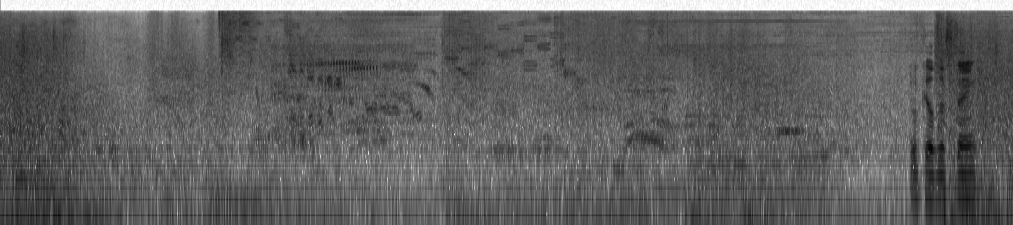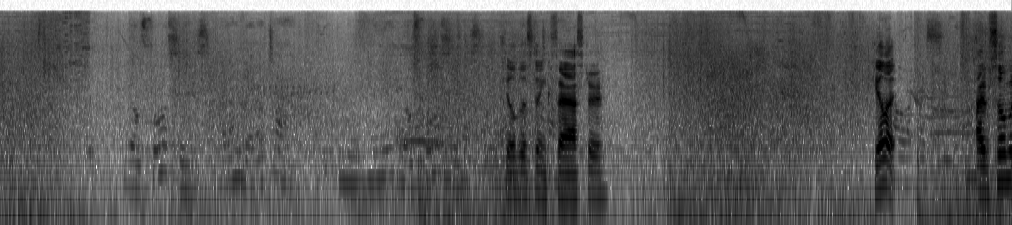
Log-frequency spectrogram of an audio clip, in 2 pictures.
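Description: Science-fiction weapons fire in a game battle.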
